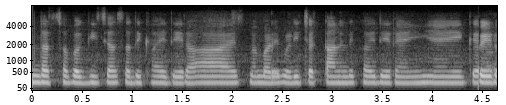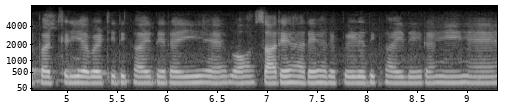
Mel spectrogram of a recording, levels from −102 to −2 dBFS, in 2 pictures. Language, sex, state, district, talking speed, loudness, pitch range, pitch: Hindi, female, Uttarakhand, Tehri Garhwal, 185 wpm, -33 LUFS, 180-185 Hz, 180 Hz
